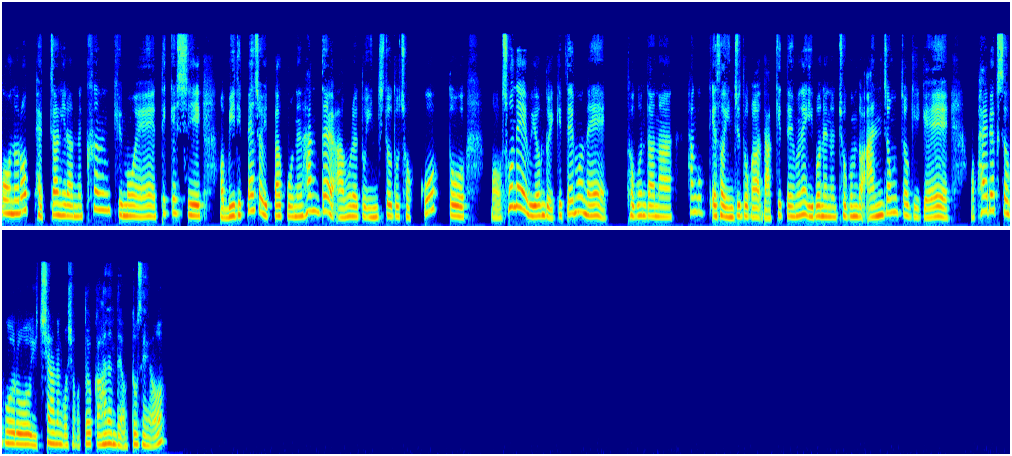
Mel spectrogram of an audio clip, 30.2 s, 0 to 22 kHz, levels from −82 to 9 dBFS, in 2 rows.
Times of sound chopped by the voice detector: none

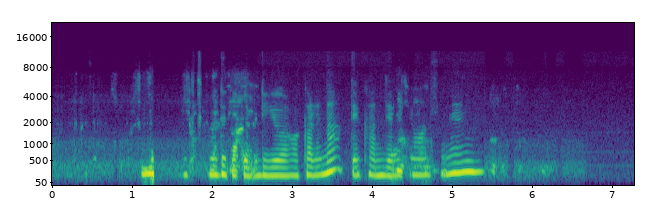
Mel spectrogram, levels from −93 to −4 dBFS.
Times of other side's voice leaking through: 0.25-1.29, 1.64-2.52, 4.30-4.84, 5.39-6.66

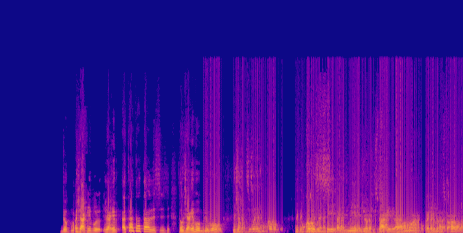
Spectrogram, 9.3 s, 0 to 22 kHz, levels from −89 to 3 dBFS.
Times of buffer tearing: 4.06-9.27

